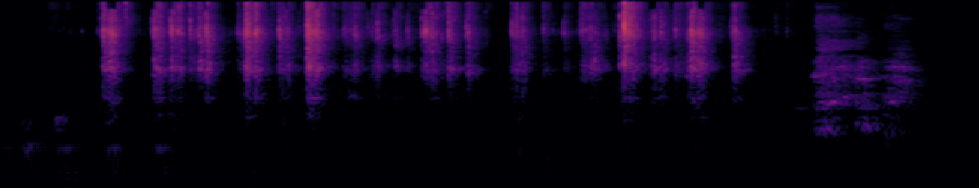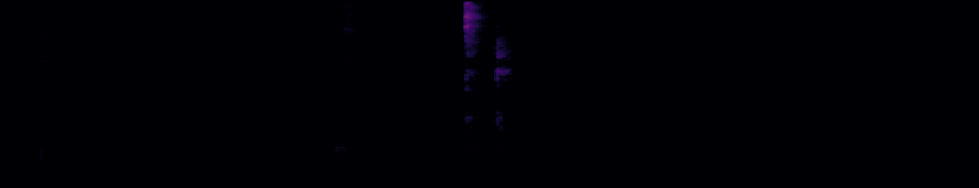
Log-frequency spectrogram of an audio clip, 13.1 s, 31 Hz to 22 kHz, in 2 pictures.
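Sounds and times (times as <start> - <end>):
puzzle cube plastic clacks: 0.6 - 5.0.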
